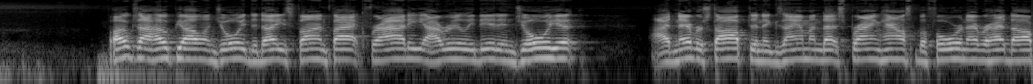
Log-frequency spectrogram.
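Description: A man talks calmly and close to a microphone.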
